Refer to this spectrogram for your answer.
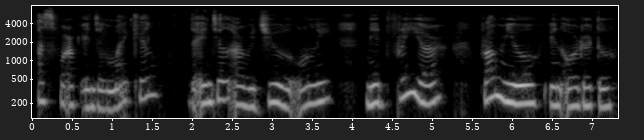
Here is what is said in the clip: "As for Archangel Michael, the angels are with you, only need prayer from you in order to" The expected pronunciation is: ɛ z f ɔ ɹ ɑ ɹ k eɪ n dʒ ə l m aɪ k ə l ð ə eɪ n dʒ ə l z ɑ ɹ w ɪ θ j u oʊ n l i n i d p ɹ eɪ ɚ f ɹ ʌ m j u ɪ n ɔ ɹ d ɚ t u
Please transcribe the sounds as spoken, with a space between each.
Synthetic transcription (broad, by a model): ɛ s f ɔ ɹ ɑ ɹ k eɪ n dʒ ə l m aɪ k ə l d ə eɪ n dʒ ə l s ɑ ɹ w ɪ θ j u oʊ n l i n i d f ɹ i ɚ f ɹ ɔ m j u ɪ n ɔ ɹ d ɚ t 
